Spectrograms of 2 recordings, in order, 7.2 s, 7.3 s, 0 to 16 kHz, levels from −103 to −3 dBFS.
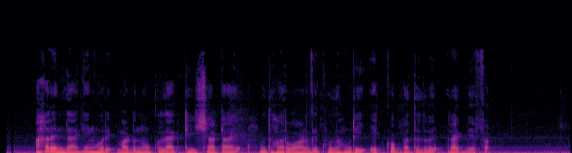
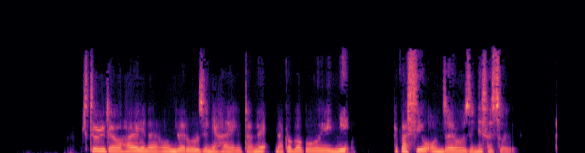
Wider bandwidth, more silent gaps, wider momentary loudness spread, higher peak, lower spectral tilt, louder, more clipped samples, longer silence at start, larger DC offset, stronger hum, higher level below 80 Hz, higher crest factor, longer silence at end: about the same, 10.5 kHz vs 11.5 kHz; second, none vs 4.46-4.92 s; first, 18 LU vs 6 LU; second, -32 dBFS vs -12 dBFS; first, -8 dB/octave vs -4.5 dB/octave; second, -48 LUFS vs -28 LUFS; neither; second, 0.1 s vs 1.05 s; neither; neither; about the same, -66 dBFS vs -70 dBFS; about the same, 16 dB vs 18 dB; second, 0.05 s vs 0.95 s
